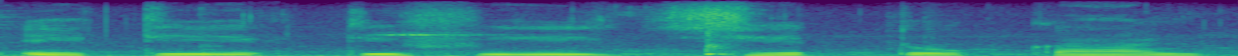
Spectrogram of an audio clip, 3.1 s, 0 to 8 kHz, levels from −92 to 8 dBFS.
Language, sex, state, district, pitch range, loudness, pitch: Bengali, male, West Bengal, Alipurduar, 145-165 Hz, -15 LUFS, 150 Hz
